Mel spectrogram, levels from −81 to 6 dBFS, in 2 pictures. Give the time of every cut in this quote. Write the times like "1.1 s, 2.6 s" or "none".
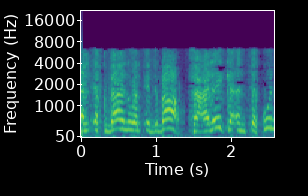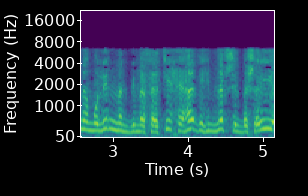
1.4 s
